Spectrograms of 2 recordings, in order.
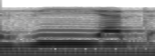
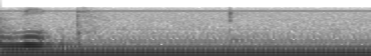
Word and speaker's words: Viet: They have the little umlaut on the top here, so that you say Viet and not Vite. You have to pronounce both vowels.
